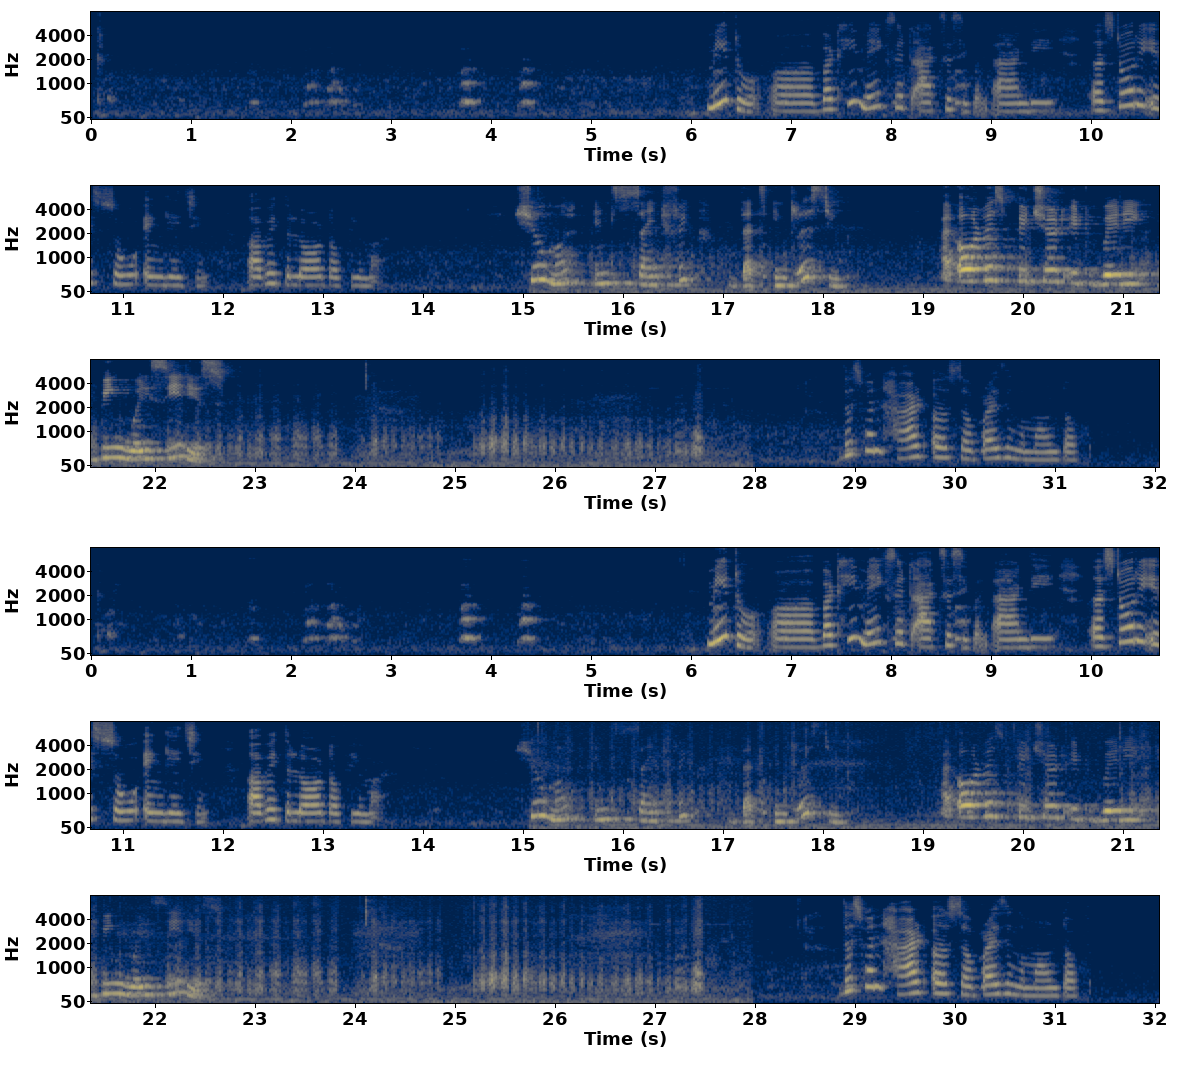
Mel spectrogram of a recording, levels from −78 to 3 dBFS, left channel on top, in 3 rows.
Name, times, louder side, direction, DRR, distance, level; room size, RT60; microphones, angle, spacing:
voice 1, 2.1-2.6 3.7-3.9 4.3-4.5 6.2-11.9 12.2-13.6 19.2-19.3 27.2-27.3 28.8-31.4, right 4 dB, 25° right, 0.4 m, -29 dB
voice 2, 14.9-18.3 19.2-22.8, left 3 dB, 55° left, 1.0 m, -25 dB
sound 1, 15.1-28.0, right 3 dB, 75° right, 1.5 m, -42 dB
head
